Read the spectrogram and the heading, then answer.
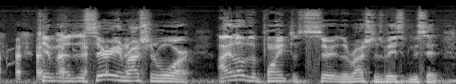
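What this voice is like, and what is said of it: Usual voice. Nothing is said of it.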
